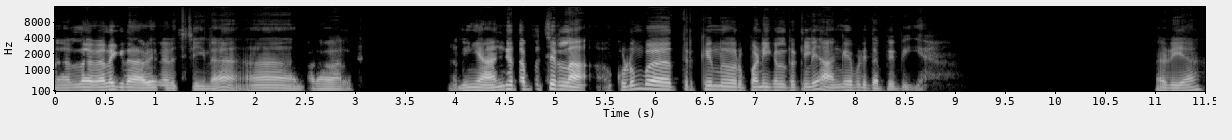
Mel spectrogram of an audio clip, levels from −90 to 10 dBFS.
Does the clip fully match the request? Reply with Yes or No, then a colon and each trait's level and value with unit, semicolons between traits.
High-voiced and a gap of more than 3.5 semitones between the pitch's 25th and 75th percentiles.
No: low, 125 Hz; average, 4.9 semitones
